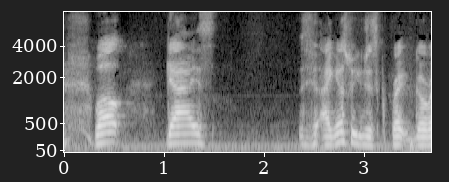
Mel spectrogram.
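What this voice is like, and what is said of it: Usual voice. Nothing is said of it.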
